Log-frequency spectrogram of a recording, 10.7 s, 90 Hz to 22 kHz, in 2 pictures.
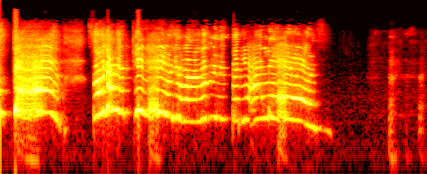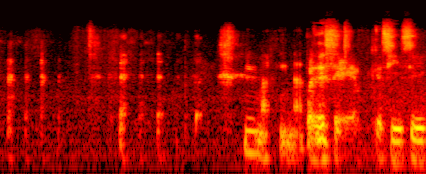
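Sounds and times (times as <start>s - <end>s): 
person acting out shrill strained screams: 0.0s - 4.1s
speech: 8.4s - 10.6s.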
